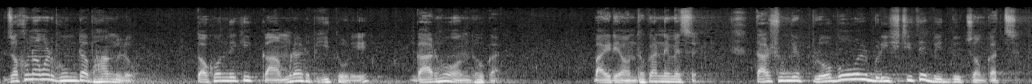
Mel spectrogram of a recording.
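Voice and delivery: ordinary delivery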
